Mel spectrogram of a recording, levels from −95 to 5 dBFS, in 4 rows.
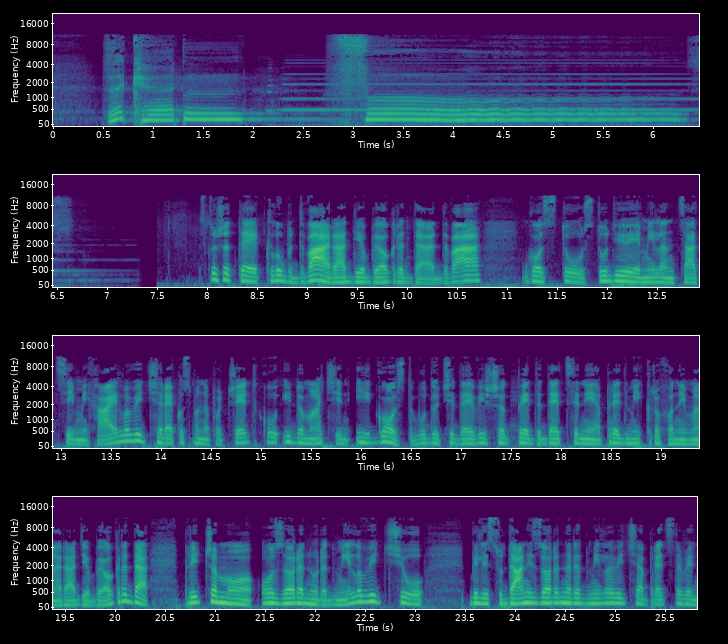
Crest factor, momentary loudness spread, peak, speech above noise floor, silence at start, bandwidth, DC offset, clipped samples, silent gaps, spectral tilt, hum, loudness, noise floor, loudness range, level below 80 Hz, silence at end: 24 dB; 13 LU; -4 dBFS; 35 dB; 0.5 s; 11.5 kHz; under 0.1%; under 0.1%; 7.34-7.50 s; -5.5 dB/octave; none; -28 LUFS; -63 dBFS; 8 LU; -54 dBFS; 0 s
